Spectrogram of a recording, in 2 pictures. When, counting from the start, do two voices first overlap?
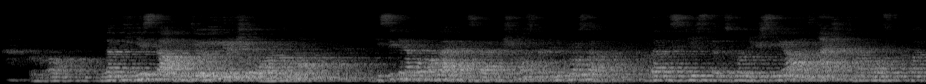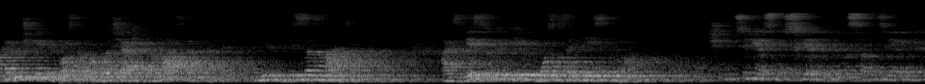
none

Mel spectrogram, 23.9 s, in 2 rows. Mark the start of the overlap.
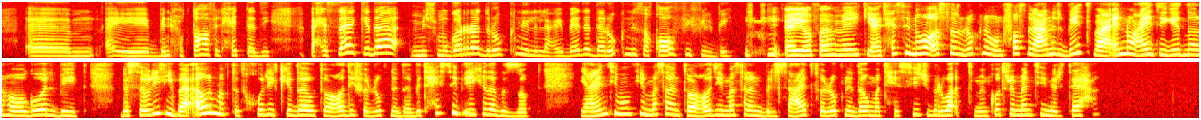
none

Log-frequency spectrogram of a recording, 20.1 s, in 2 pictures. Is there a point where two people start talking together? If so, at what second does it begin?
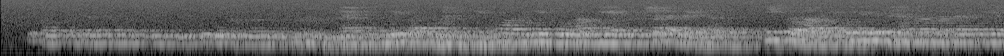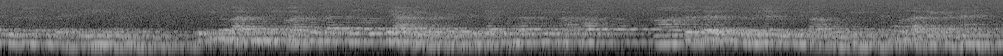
2.8 s

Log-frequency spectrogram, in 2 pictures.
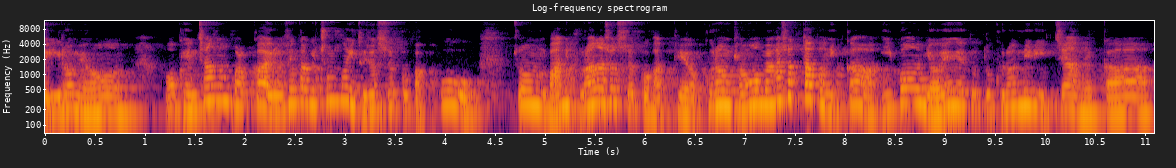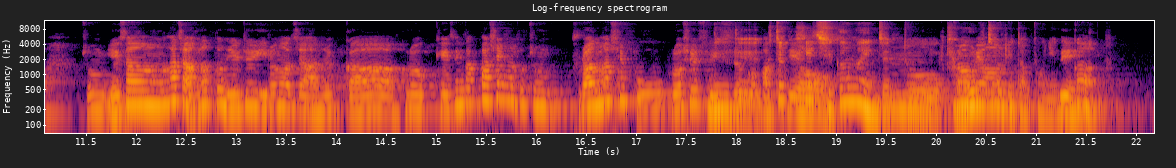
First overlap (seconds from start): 17.7 s

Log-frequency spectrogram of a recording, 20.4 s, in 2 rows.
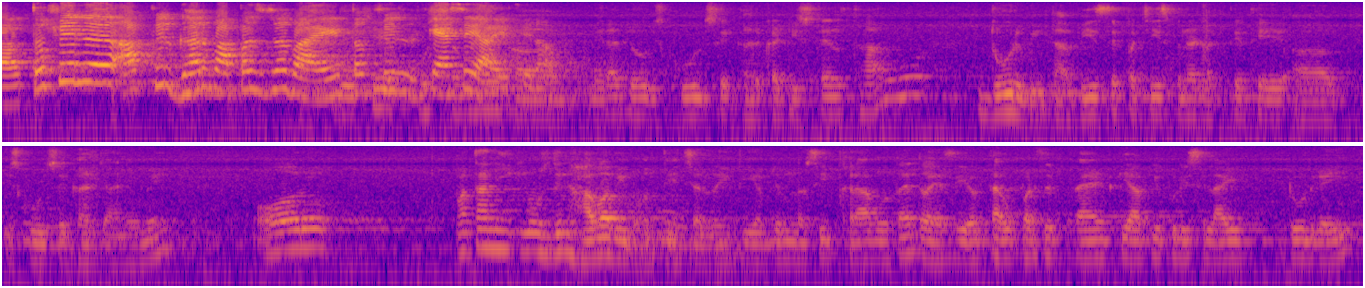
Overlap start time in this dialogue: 2.5 s

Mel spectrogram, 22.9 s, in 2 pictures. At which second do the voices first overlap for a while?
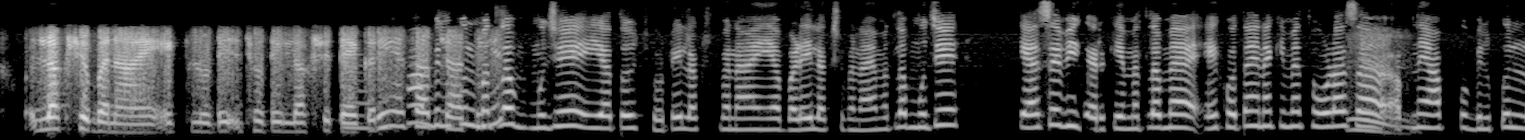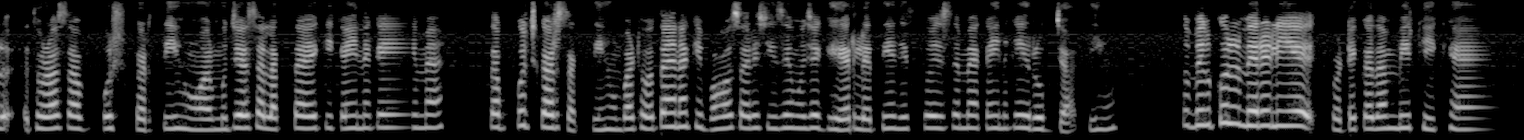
2.6 s

